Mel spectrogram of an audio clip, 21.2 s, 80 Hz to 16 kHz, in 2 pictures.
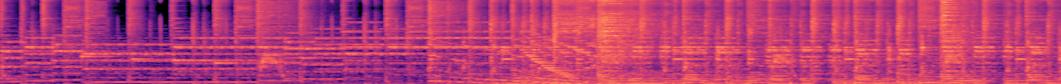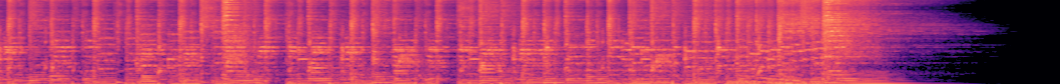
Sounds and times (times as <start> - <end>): Video game music: 0.0 - 19.8.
